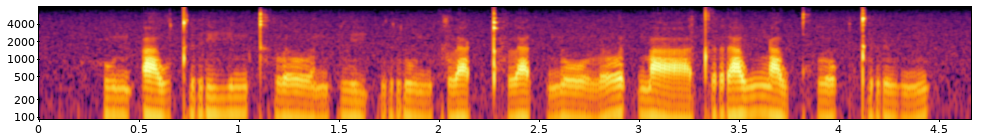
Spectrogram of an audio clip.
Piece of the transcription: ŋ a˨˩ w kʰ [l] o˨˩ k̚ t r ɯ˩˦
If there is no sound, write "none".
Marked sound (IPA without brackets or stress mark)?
l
